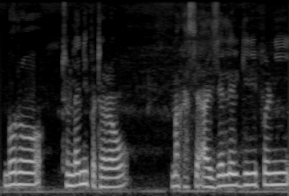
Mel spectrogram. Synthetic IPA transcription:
bɔɾɔtʰunlajnipətʰaɾaw | makʰaseʔajzeleɾɡiɾipʰɯɾni

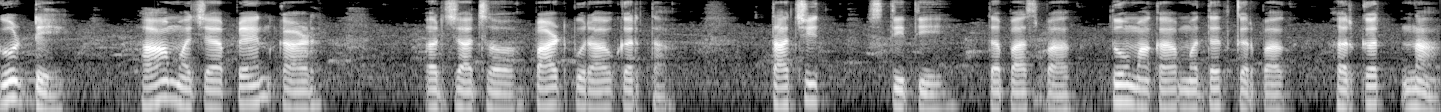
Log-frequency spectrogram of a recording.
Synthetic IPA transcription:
ɡuɖɖe | haməd͡ʑapɛnkaɽ | əɾd͡zat͡sɔpaʈpuɾaʋkəɾt̪a | t̪at͡ɕiːt̪ | st̪ʰit̪it̪əpasbak̚ | t̪omakaməd̪ət̪kəɾpak | həɾkət̪̚na

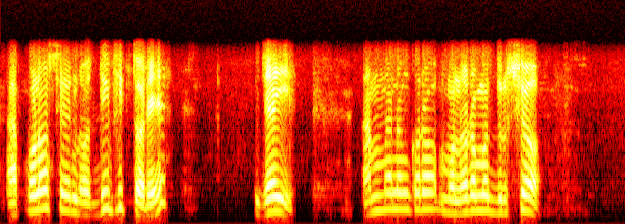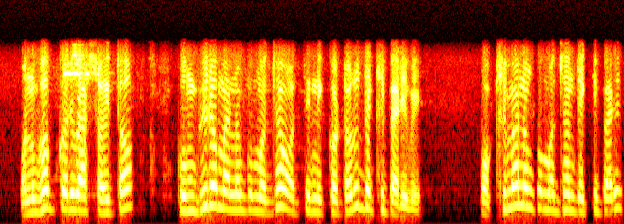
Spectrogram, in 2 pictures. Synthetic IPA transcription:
apɔɽ̃ɔsenɔd̪ibʱit̪ɔɾe | d͡ʒej | amːanɔŋkɔɾɔmɔnɔɾɔmɔd̪ɾusjɔ | nubʱɔb̚ɔkɔɾiβasɔɦit̪ɔ | kumbʱiɾɔmanɔŋk̬umɔd̪ʱjɔːt̪inikɔʈɔɾud̪ekʰipaɾibḛ | pɔkʰːimanɔŋkumɔd̪ʱjɔd̪ekʰipaɾi

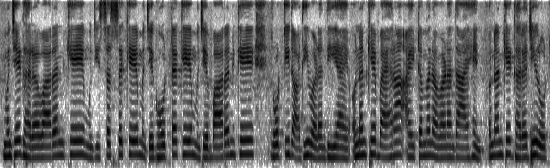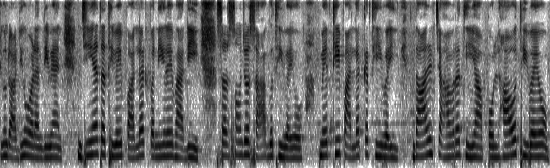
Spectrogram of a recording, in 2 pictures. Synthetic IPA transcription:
mʊ̃ɦɪ̃ɲd͡ʑeɡʱɐɾəʋaːɾənɪ̆kʰeːmʊ̃ɦɪ̃ɲd͡ʑisɐs̆kʰeːmʊ̃ɦɪ̃ɲd͡ʑeɡʱoːʈə̆kʰeːmʊ̃ɦɪ̃ɲd͡ʑeɓaːɾənɪ̆kʰeːɾoːʈiɗaːɖʱiʋɐɽ̤̃ə̃nd̪iaːɦeʔʊ̰n̤ənɪ̆kʰeːɓaːɦɪɾãʔa̰ːɪʈəmənɐʋɐɽ̃ə̃nd̪aːɦɪnɪ̆ʊn̤ənɪ̆kʰeːɡʱɐɾə̆d͡ʑiːɾoːʈijũɗaːɖʱijũʋɐɽ̃ə̃nd̪iʋiaːɪnɪ̆d͡ʑiːə̃t̪ɐt̪ʰiʋɐipaːləkpɐniːɾebʱaːɗisɐɾsõd͡ʑoːsaːɠt̪ʰiʋɐjomeːt̪ʰipaːləkt̪ʰiʋɐid̪aːlt͡ɕaːʋɾə̆t̪ʰiaːpoːlaːot̪ʰiʋɐjoː

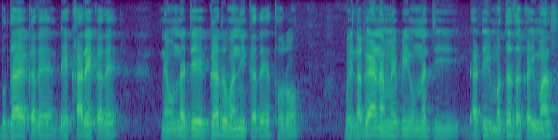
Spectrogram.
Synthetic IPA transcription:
ɓʊd̪ʱaːekɐɾeɗeːkʰaːɾekɐɾe | nɛ̃ːʊnə̆d͡ʑeːɡʱɐɾʋɐɲikɐɾet̪ʰoːɾo | bʱɐilɐɠaːɪɽ̃ə̆mẽbɪʊnə̆d͡ʑiːɗaːɖʱimɐd̪əd̪kɐiːmãːs

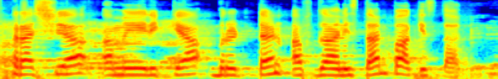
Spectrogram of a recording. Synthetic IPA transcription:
ɾɐʃjɐɐmeːɾikʲːaːbɾiʈːɐnɐfɡaːnist̪aːnpaːkist̪aːn

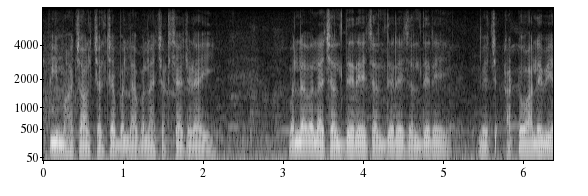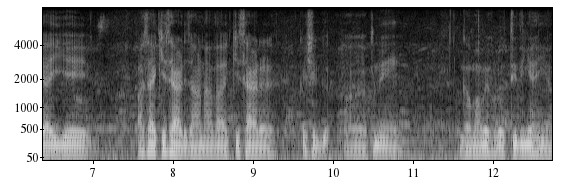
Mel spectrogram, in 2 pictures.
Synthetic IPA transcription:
piːməãːt͡ʃaːlt͡ʃəlt͡ʃaːbəlːɛːbəlːãːt͡ʃəʈt͡ʃaːt͡ʃəɽaːiː | bəlːɛːbəlːɛːt͡ʃəld̪eːɾeːt͡ʃəld̪eːɾeːt͡ʃəld̪eːɾeː | ʋɪt͡ʃɛʈːaːleːʋiːaːieː | əsɛ̃ːkɪsɛːɽd͡ʒaːnãːd̪aːkɪsɛːɽ | kɪt͡ʃʰːəpneː | ɡəmãːʋiːɦʊɽoːt̪iːd̪ɪjãːɦɪjãː

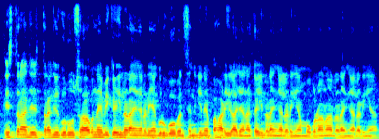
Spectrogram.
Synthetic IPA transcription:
ɪst̪əɾãːd͡ʒɪst̪əɾãːkiɡʊɾuːsaːbneːbiːkəiːləɽaːijãːləɽɪjãːɡʊɾuːɡoːbɪnd̪sɪ̃ŋd͡ʒiːnẽːpəɦaːɽiːɾaːd͡ʒãːnãːkəiːləɽaːijãːləɽijãːmʊɡɽãːnãːləɽaːijãːləɽijãː

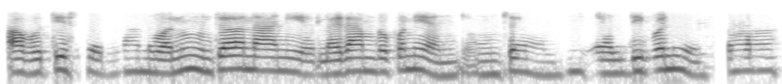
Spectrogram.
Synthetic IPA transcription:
ʌβʌt̪esʌɾulanubʱʌnːuɦunt͡sʰʌnaniʌɾulajɾamropʌniɦʌɦunt͡sʰʌeld̪ield̪ipʌniɦunt͡sʰʌ

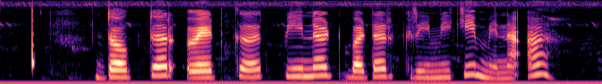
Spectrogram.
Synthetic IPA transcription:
ɖɔk̚ʈəɾɛʈkəɾpinəʈbəʈəɾkɾimikimɛna̰ʔa

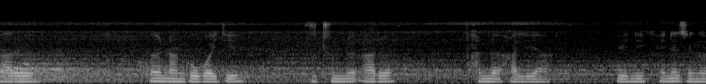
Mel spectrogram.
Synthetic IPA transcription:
aɾɯ | ɯnaŋɡɔbajdi | ɾutʰunːɯʔaɾɯ | pʰanːɯhalija | wenikʰajnɯzɯŋɯ

